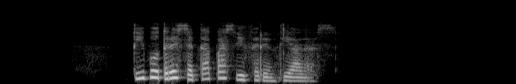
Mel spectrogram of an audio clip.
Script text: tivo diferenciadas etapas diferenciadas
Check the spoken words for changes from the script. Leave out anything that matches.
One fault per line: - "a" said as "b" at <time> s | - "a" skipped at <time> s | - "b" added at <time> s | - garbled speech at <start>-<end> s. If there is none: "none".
- "diferenciadas" said as "tres" at 1.6 s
